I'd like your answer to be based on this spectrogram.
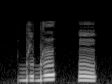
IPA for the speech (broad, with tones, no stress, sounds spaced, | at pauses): b i˨ b ɨ˦ | ĩ˨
